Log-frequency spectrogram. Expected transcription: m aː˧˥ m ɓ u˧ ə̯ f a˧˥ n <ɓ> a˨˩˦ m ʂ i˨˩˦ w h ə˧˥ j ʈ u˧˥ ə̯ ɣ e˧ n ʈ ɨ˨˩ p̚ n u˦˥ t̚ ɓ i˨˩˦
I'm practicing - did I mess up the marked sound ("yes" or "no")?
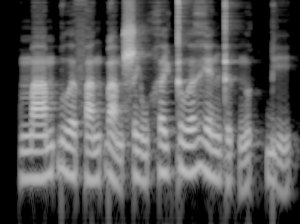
no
